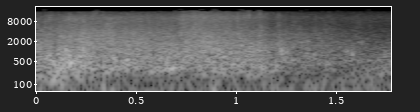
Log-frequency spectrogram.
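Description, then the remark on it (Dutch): Steady, soft wash of sea water gently lapping, a continuous low hiss of small waves with faint swells, heard alone at a moderate, even level. “Luister naar de zee. Hoor hoe het water kalm en traag kabbelt.”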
